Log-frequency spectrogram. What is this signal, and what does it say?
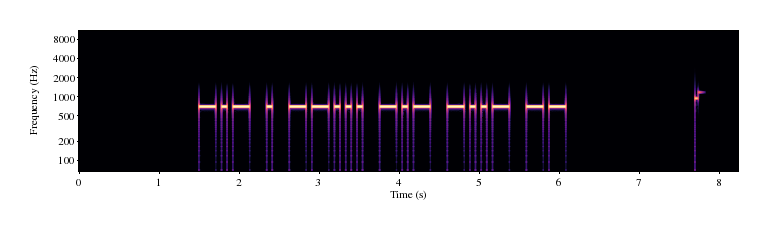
Morse code, heard as a keyed tone, about 17 wpm, 700 Hz. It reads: KE7KXM
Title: USA Call Signs Repeated 2x 17wpm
